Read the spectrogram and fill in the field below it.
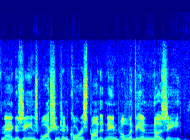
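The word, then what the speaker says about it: Nuzzi: Washington correspondent named Olivia nuzi it's probably pronounced newsy which is ironic she's a news person pronounced newsy uh she's on leave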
